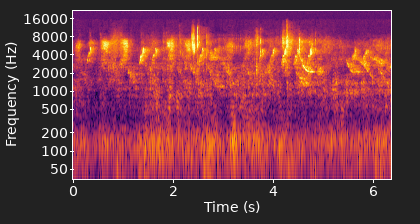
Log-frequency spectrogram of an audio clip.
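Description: Faint birds chirping: a run of many short, high chirps and quick falling whistles.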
